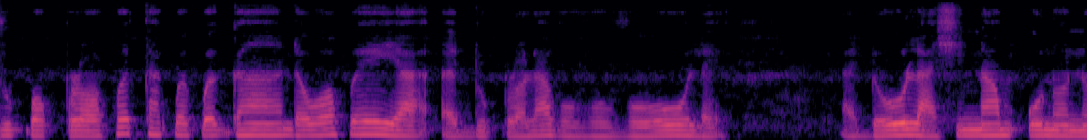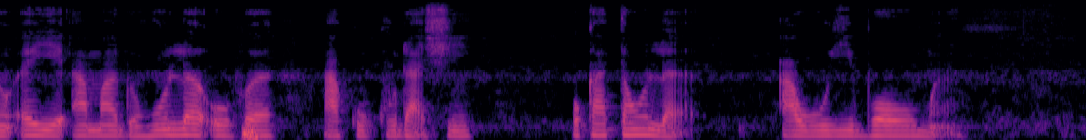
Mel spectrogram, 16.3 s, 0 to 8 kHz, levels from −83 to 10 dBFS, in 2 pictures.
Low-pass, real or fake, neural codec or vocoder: 7.2 kHz; real; none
